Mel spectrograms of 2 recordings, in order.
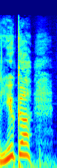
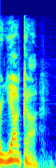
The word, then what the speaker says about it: Yuka: It's either called Yuka or Yuka, but it's spelled Y-U-K-A.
